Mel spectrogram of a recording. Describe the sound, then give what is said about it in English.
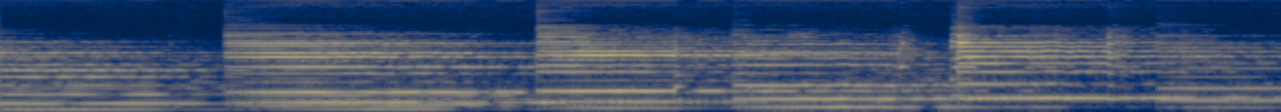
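Electric guitar chords and sustained notes ring out alone through a dual stereo echo effect producing two sounds, washed in a wide, spacious echo whose repeats trail behind each change. The tone is rich, slightly driven and loud throughout. “For me, it's the ultimate echo. It's a dual echo, it's two sounds.”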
